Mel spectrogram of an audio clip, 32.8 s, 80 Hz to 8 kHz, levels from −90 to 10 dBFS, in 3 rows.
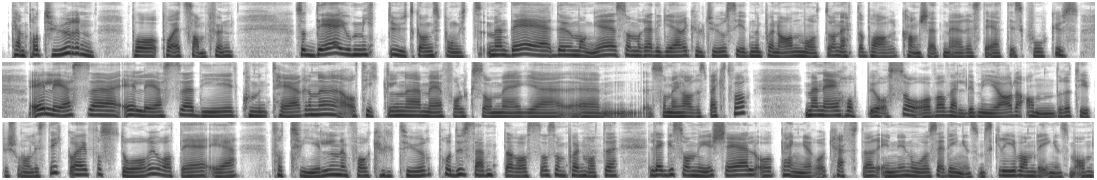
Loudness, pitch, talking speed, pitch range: -17 LUFS, 175 Hz, 180 wpm, 160-200 Hz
